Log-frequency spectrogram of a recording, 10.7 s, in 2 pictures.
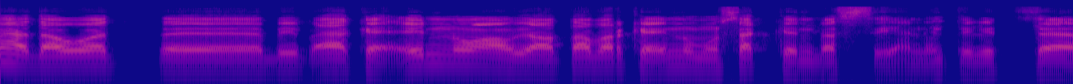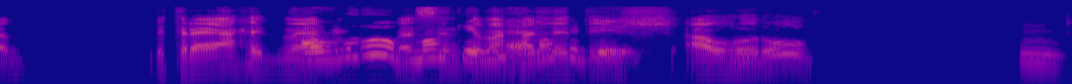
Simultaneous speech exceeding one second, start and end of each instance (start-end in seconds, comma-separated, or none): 6.9-8.4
